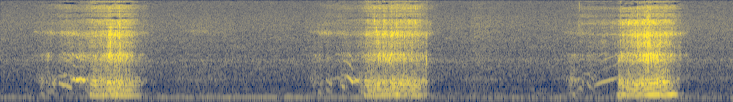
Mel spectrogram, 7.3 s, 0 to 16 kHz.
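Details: Adult woman snoring during sleep: three loud, rasping snores on breathing in, about 22 a minute, with quiet breathing between them and faint room hum.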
